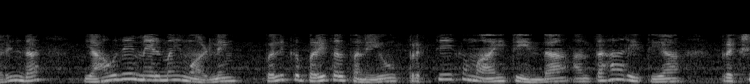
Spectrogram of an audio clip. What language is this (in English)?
Kannada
